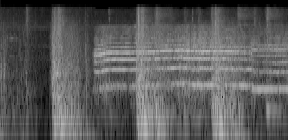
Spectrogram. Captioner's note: badou trumpets loudly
